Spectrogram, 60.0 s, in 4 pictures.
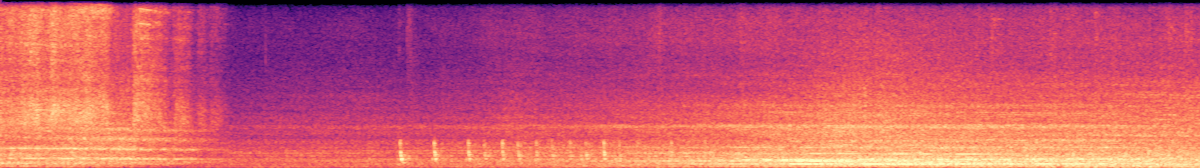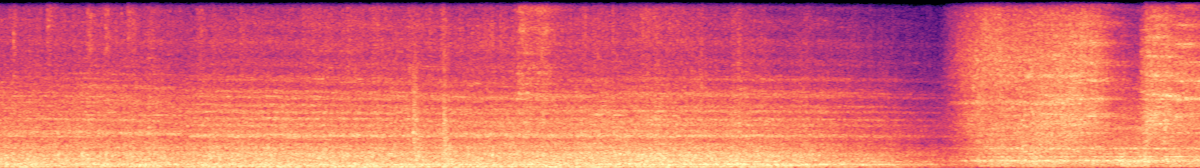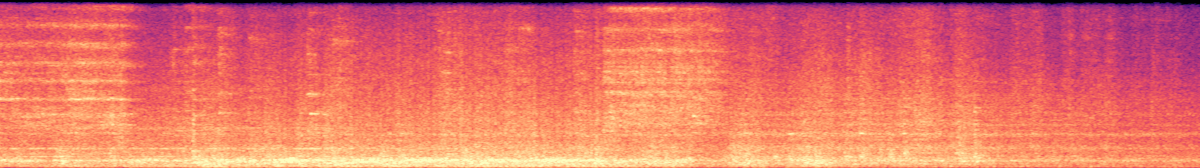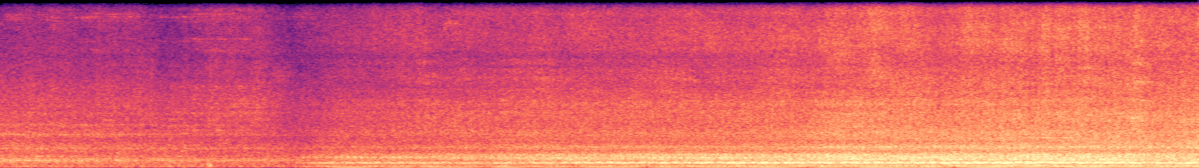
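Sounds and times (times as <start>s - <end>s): diesel locomotive engines throbbing: 48.6s - 59.9s.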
